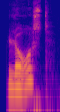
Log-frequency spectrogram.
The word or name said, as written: lost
